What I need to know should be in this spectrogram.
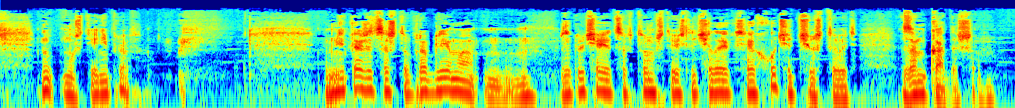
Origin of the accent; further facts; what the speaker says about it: Moscow, Russia; И Вольф москвич, и я москвич.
